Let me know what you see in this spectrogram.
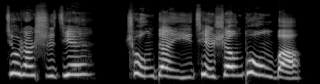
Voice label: sad

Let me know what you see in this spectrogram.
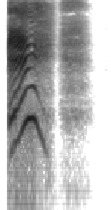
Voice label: Battle Shout; Asuna; Bunny

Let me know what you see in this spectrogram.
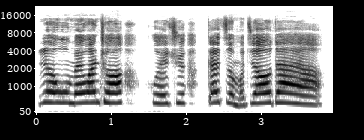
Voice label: sad

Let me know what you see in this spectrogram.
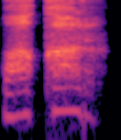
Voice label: FEELING, JP; CZ100

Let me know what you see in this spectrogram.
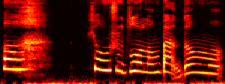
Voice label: sad

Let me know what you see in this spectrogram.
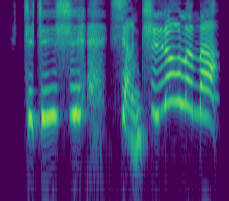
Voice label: chinese; Dpr 14; 料理次元:东坡肉

